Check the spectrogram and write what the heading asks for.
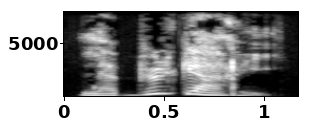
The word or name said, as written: Bulgarie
